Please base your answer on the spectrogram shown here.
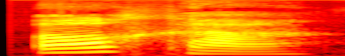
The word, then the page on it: hoja: Spanish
